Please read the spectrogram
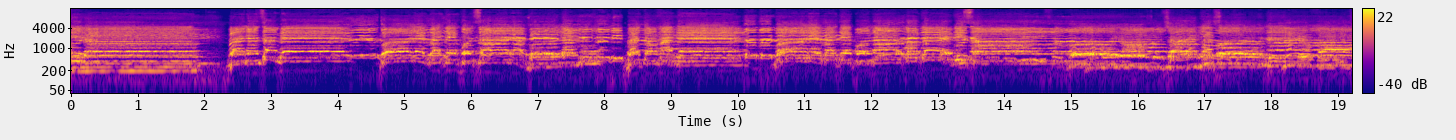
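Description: A choir of young women singing a cappella, many unaccompanied voices in harmony, with a brief pause between phrases about two seconds in.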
